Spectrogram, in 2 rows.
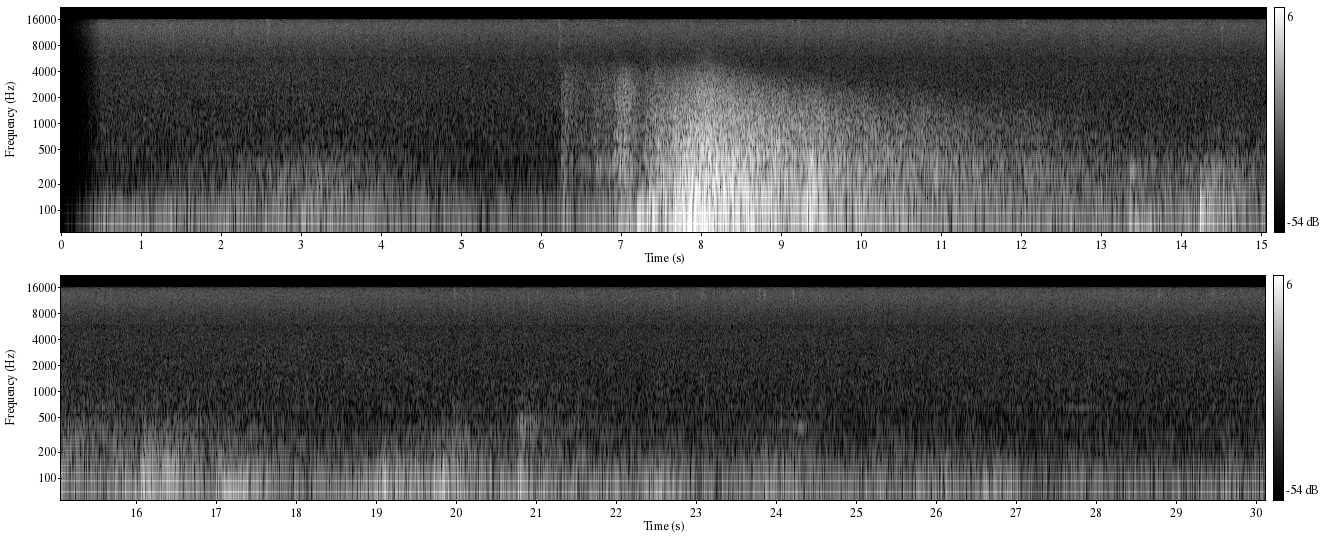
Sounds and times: severe rain is falling 0.0 - 30.1
thunder strikes and rolls 6.2 - 17.6
thunder strikes and rolls 19.4 - 22.8

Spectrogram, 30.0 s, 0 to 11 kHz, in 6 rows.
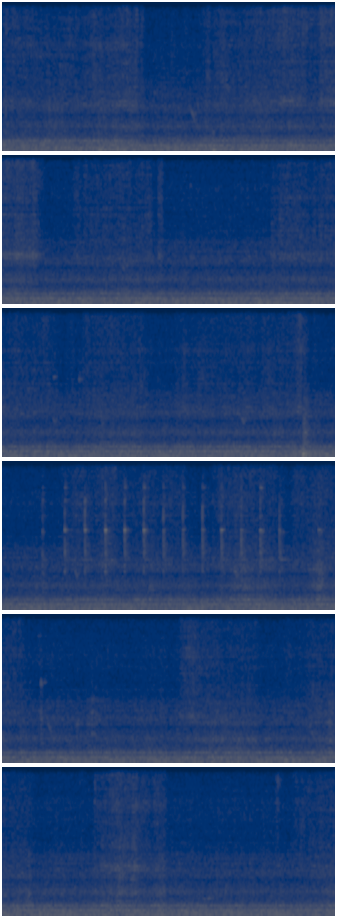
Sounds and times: Furnace noise 0.0 - 29.9

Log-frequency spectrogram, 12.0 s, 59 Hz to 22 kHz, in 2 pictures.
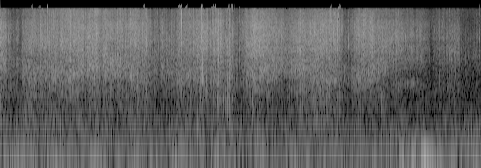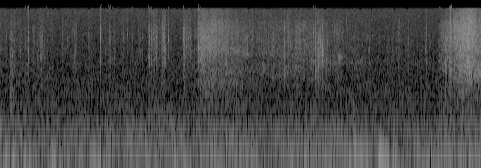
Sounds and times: Rope Sound 0.0 - 6.0

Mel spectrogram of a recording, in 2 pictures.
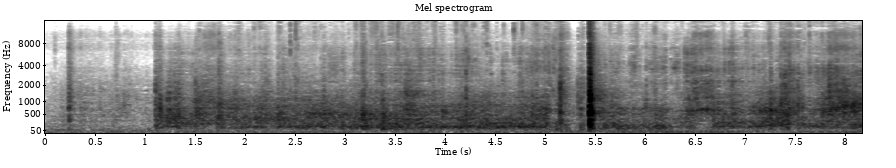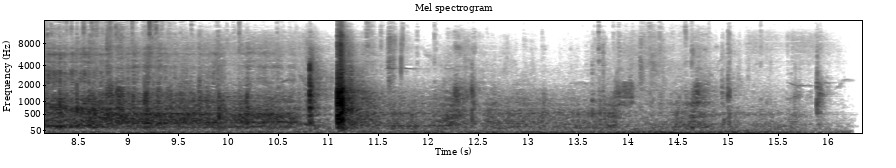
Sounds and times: Skate pass on road jump 1 0.2 - 15.4

